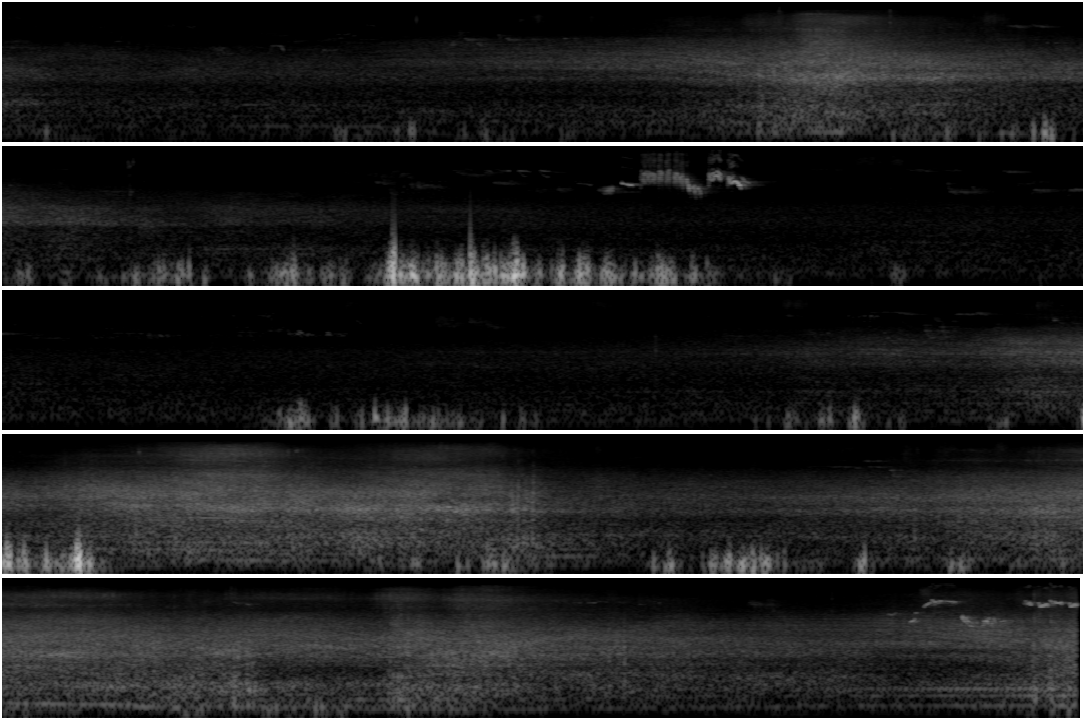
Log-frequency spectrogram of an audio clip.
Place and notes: Penn Grove Rd, Hereford, UK - Birds battling traffic
Birds struggling to be heard over traffic.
